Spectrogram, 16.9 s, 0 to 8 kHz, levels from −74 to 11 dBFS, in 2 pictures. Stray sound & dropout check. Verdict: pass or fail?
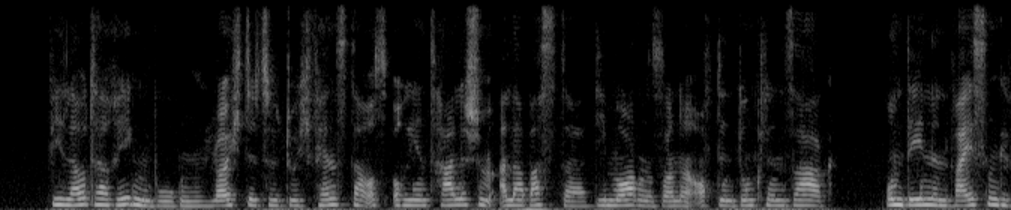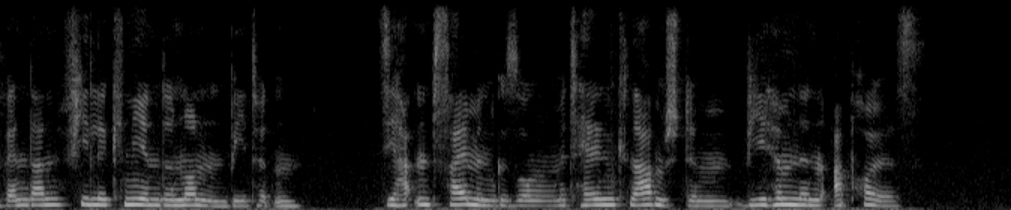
pass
